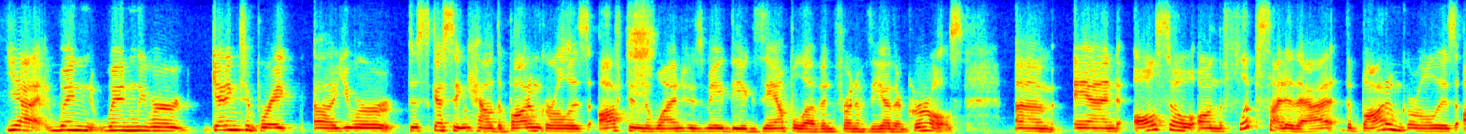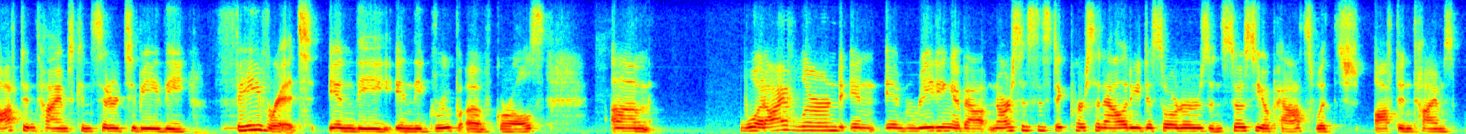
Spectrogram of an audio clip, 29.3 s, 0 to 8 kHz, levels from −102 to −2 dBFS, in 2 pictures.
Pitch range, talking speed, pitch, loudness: 175-210 Hz, 145 wpm, 190 Hz, -11 LUFS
